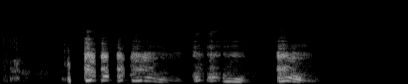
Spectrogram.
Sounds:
Throat clearing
